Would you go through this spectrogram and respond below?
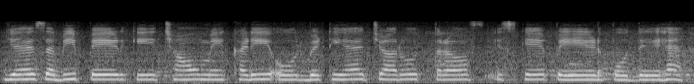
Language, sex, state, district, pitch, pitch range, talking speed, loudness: Hindi, male, Rajasthan, Bikaner, 225 Hz, 220-230 Hz, 130 wpm, -16 LUFS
